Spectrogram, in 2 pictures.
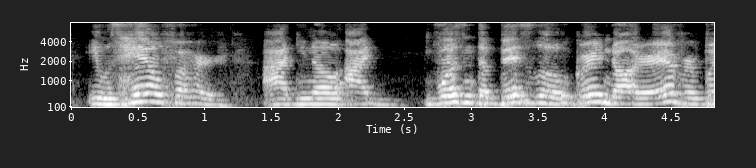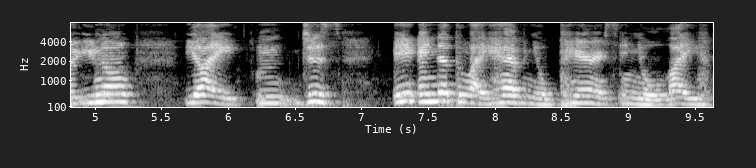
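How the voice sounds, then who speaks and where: Over noticeable background noise, a woman speaks at a moderate pace with a fairly high pitch and ordinary pitch variation. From Texas. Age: 20s. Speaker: poet and rapper. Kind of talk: interview.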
